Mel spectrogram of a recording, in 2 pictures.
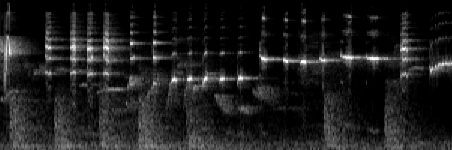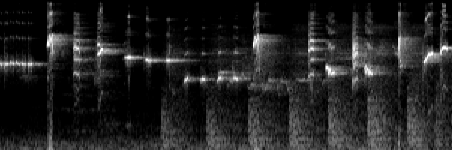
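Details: Van Hasselt's sunbird in vigorous gacor song, used as a master recording for training captive birds: rapid high thin chirps and trills, then sustained whistled notes and sharp rising squeaks in dense, varied bursts.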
